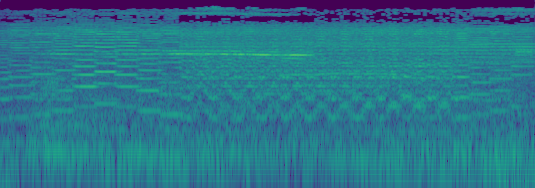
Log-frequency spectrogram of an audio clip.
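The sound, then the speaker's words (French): A dense chorus of vehicle horns blaring together continuously, overlapping tones forming a steady loud din amid street traffic noise, with no pauses, as crowds of supporters and a parade of hundreds of motorcycle taxis celebrate the Lions de la Teranga, African champions, in the streets. “Concert de klaxons.”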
